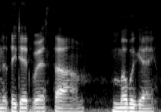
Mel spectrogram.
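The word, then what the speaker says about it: Mobage: they did with um Mobay which is how you pronounce um NG Moo's new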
